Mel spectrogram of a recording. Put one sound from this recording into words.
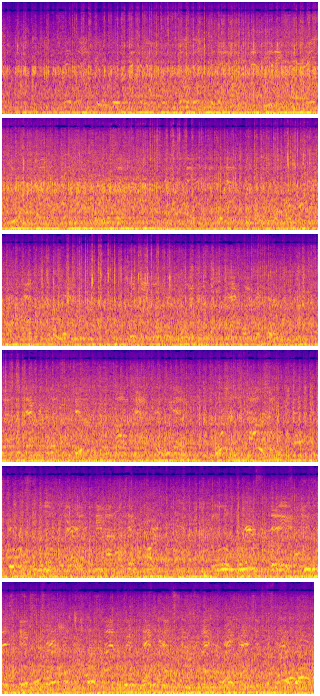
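A dragster engine roars loudly and steadily.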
